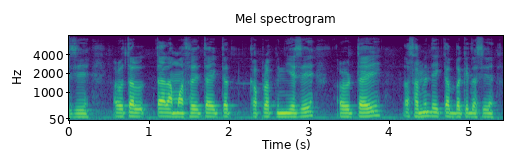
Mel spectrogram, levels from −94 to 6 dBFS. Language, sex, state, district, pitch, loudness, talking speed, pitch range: Nagamese, male, Nagaland, Kohima, 130 Hz, -16 LUFS, 175 wpm, 125-135 Hz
